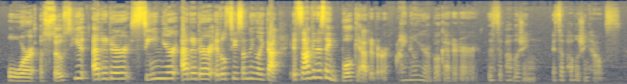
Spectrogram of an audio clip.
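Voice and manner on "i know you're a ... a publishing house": very soft mock aside; much quieter, under the breath; muttered aside. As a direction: drop to a hushed murmur, as if aside.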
